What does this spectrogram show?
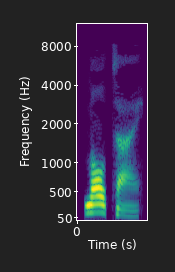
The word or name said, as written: multi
